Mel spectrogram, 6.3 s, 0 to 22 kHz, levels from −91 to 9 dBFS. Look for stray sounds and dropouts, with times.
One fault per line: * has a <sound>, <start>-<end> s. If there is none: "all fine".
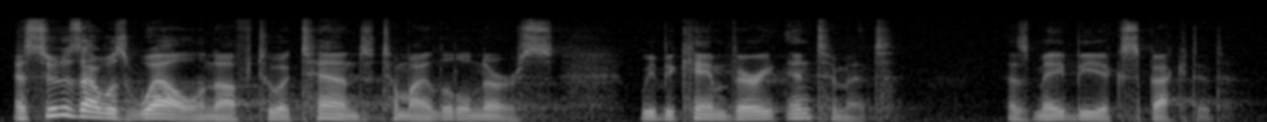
all fine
